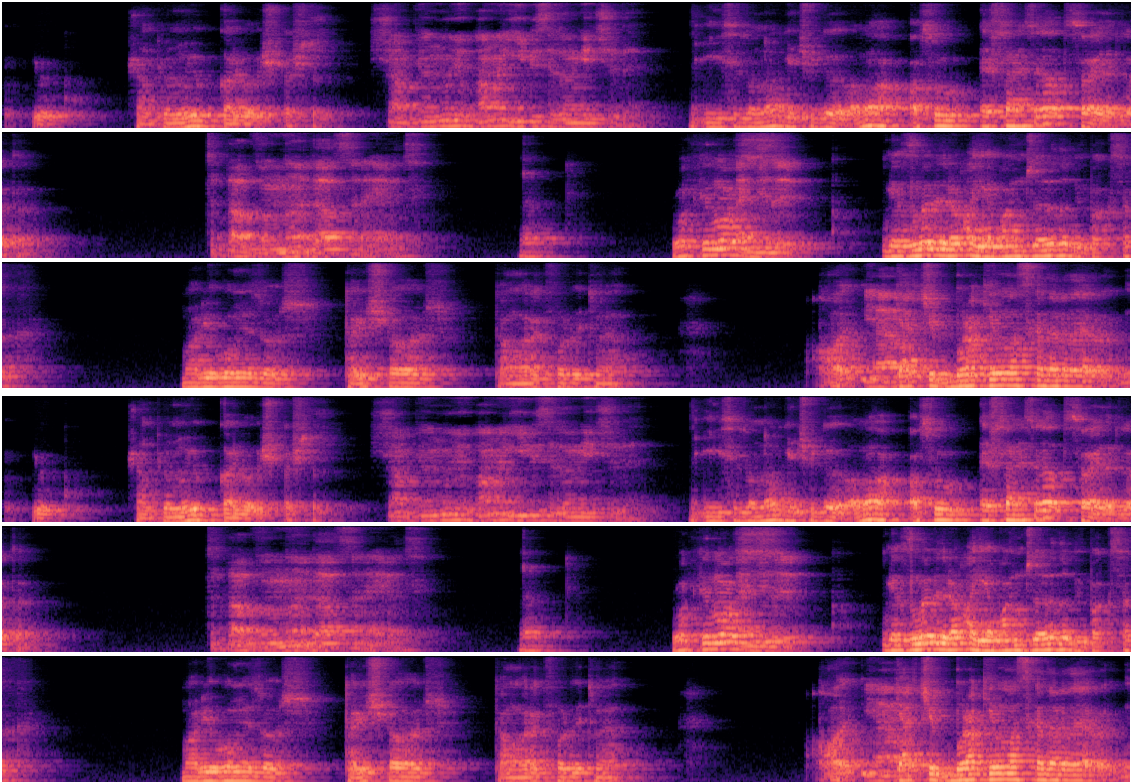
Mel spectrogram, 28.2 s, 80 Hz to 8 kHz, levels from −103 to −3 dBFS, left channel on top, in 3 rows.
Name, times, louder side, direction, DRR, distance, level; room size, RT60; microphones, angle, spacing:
voice 1, 1.0-2.6 5.7-9.6 13.7-13.9 15.0-15.7 16.7-19.0 20.3-21.4 21.7-22.5 22.9-24.0 25.6-28.2, right 2 dB, 25° right, 0 dB, 0.7 m, -25 dB
voice 2, 3.1-5.3 11.1-12.9 15.5-16.0 26.0-26.3, left 1 dB, 25° left, -7 dB, 1.5 m, -33 dB
9.3 x 3.1 x 4.9 m, 0.74 s
head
